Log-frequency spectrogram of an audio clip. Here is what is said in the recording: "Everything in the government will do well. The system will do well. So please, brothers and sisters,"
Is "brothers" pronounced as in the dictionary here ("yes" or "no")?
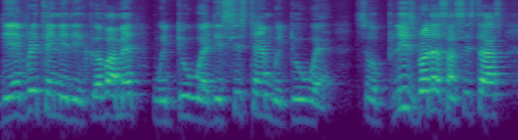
no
